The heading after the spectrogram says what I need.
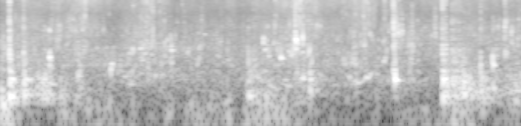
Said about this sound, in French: Le vent s'est levé un peu. Il aurait dû se lever plus tôt tantôt sur l'île.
